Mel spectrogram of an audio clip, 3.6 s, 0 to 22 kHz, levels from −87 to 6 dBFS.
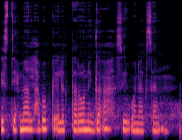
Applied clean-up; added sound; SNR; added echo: none; none; none; none.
